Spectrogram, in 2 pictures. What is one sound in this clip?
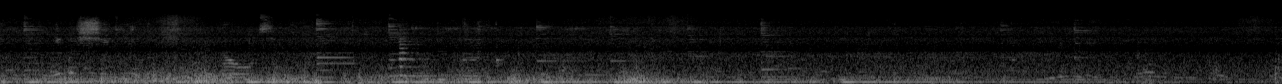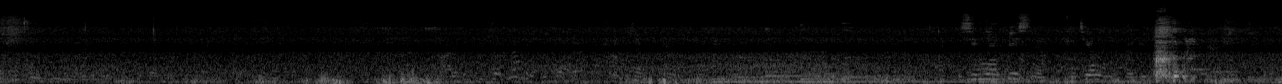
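A woman sings into a microphone.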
